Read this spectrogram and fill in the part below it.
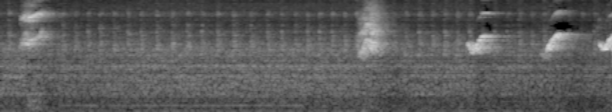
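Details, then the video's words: Bali myna singing energetically: loud, harsh rising notes given singly and then in a quick run of three near the end, separated by quiet stretches with a steady faint hiss. "Suara jalak bali gacor"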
